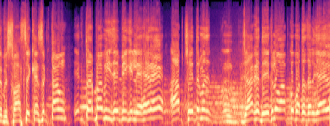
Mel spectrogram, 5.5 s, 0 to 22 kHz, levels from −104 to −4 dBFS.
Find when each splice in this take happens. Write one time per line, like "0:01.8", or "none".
0:01.3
